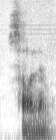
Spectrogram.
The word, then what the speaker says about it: solemn: In these words, what we say, this word is pronounced as a solemn, or this word is pronounced as damn.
